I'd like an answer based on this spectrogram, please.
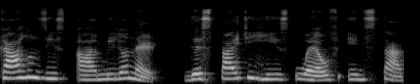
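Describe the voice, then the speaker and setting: Recorded very cleanly against a silent background, a woman uses a normal speaking voice, fairly high in pitch with ordinary pitch variation. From Pernambuco, Brazil. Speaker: podcast host teaching English slang. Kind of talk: scripted tutorial.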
